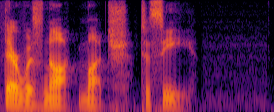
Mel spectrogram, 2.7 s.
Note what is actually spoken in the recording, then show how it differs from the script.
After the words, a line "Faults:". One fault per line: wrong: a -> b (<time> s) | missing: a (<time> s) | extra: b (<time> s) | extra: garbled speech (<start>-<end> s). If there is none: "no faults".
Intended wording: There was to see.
There was not much to see.
Faults:
extra: not much (0.4 s)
